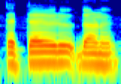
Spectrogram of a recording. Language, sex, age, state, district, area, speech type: Malayalam, male, 18-30, Kerala, Kozhikode, rural, spontaneous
